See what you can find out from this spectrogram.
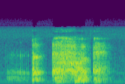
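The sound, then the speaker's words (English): Someone coughing and clearing their throat on an unmuted phone line: a few harsh, rasping bursts, one longer than the rest, loud and with a thin telephone quality. “there's somebody that keeps coughing whose phone is not on mute.”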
